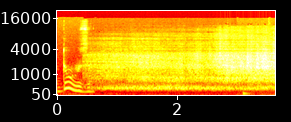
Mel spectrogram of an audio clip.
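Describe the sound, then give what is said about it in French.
A steady, loud airplane engine drone fills the cabin during a flight of about 11 hours 30 minutes covering just under 10,000 kilometres, a broad continuous roar that swells slightly toward the end, with a brief tonal sound at the very start. “Il est vrai que même si l'avion était de loin le moyen de locomotion le plus rapide pour effectuer de longues distances, je n'avais jamais vraiment aimé ça.”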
